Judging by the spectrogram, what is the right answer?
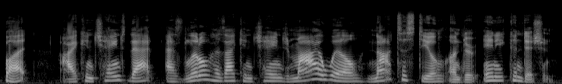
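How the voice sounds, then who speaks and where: A man playing a talkative, educated and self-righteous gentleman antiquarian in an audio drama, given to theatrical, argumentative speeches. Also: a little high, lively intonation, normal speed, no room sound. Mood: firm, reasoning. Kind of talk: stage-play acting in an audio drama.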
